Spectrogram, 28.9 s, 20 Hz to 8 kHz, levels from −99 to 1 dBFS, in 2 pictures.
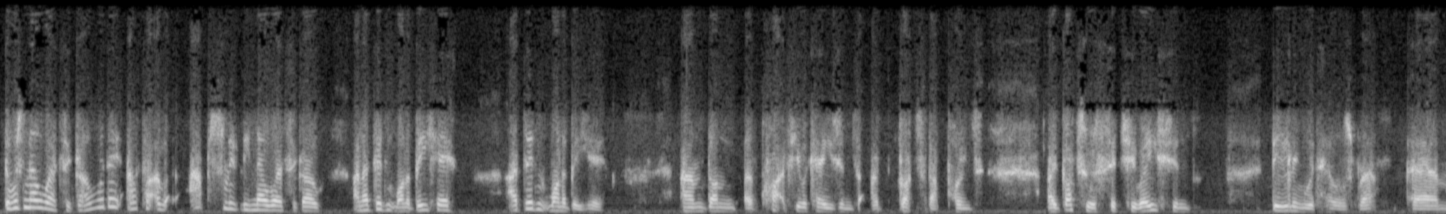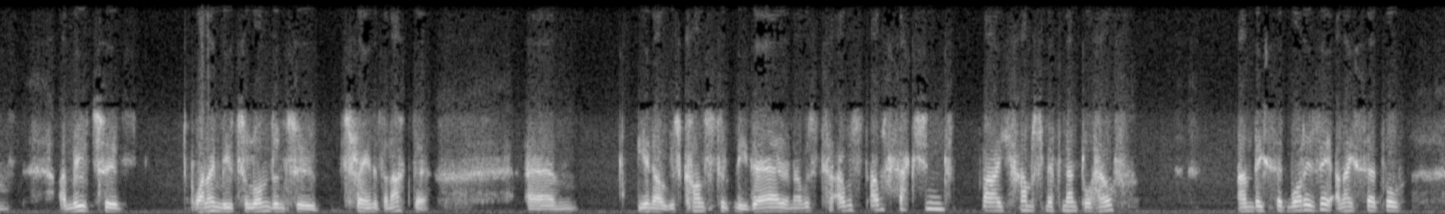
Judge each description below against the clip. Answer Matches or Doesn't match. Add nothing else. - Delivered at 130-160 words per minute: Doesn't match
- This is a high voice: Matches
